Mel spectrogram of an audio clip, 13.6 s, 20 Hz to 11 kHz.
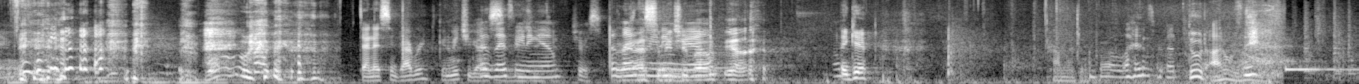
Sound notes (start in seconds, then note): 0.0 both laughing; 2.8 laughs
